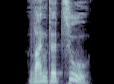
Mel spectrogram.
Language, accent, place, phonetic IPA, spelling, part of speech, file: German, Germany, Berlin, [ˌvantə ˈt͡suː], wandte zu, verb, De-wandte zu.ogg
- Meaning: first/third-person singular preterite of zuwenden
